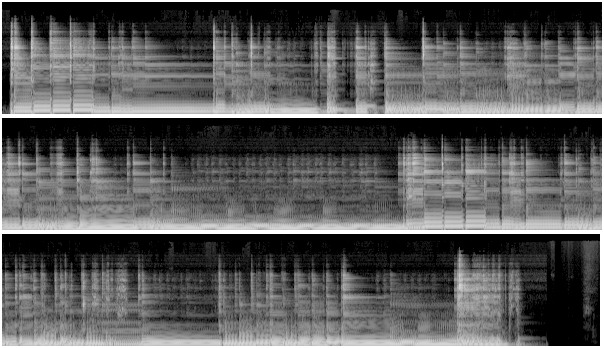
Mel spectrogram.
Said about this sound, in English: Okay, so you can hear that it's excited. The treble is getting that sort of fizzy, ampeggy sound going on there. But, you know, that's just those two things. Then I add in the compressor just as a finishing touch.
